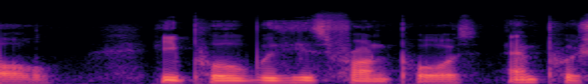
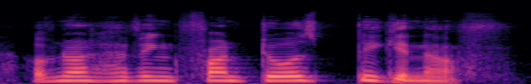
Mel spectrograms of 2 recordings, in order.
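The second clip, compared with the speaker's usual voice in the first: high, louder indignant complaint; cross; 12 semitones higher, 5 dB louder than usual. A narrator's reading. Pooh blaming Rabbit's front door, cross. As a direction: blame someone in a raised, high voice. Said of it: "said Pooh crossly".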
